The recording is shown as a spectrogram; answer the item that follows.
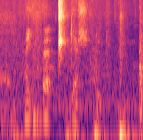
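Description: Thumps and a sharp click about a second in, as a person gets up from a desk chair and moves away from the computer.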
